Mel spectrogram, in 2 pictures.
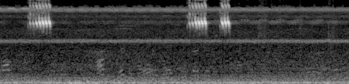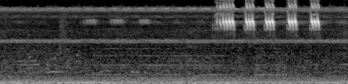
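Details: Nighttime crickets in binaural sound: an isolated high chirp, then a double chirp, then a run of five evenly spaced pulsed chirps near the end, with a steady high-pitched hum from distant insects underneath.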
